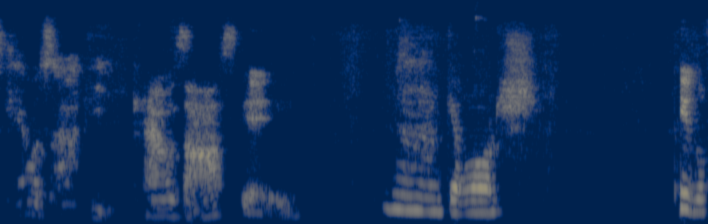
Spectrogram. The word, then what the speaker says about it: Kawasaki: it says glow no this one is highlighted kawazaki kowalski it's kawasaki kawasaki oh my gosh people think i'm bad at pronunciation oh okay it's like stop green naomi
